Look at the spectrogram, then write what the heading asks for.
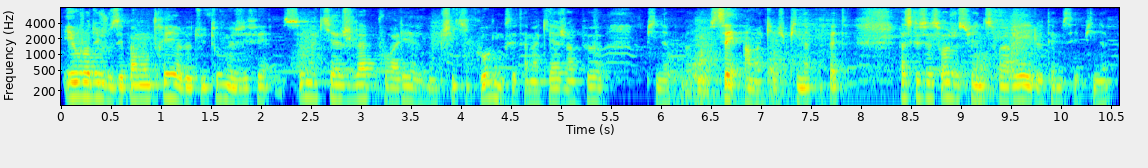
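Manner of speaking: hushed voice, kept low; talking quietly. Real, not acted. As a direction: speak softly so it won't echo. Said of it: "je parle tout bas, mais on est en bas et ça résonne".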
